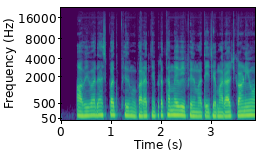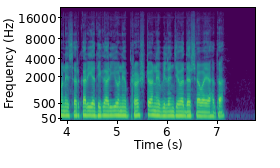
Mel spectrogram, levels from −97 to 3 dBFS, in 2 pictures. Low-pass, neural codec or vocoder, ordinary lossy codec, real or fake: 19.8 kHz; none; none; real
